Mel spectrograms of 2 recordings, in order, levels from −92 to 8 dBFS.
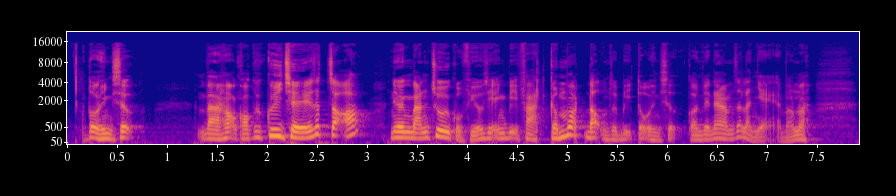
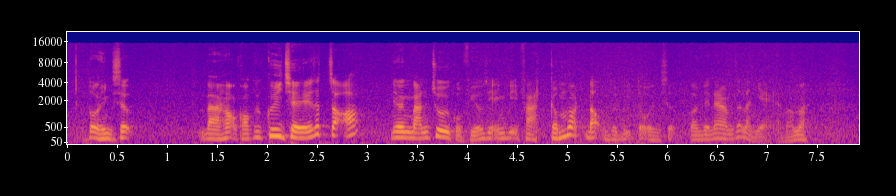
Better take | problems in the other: first | hiss; noticeable; throughout; 20 dB below the speech

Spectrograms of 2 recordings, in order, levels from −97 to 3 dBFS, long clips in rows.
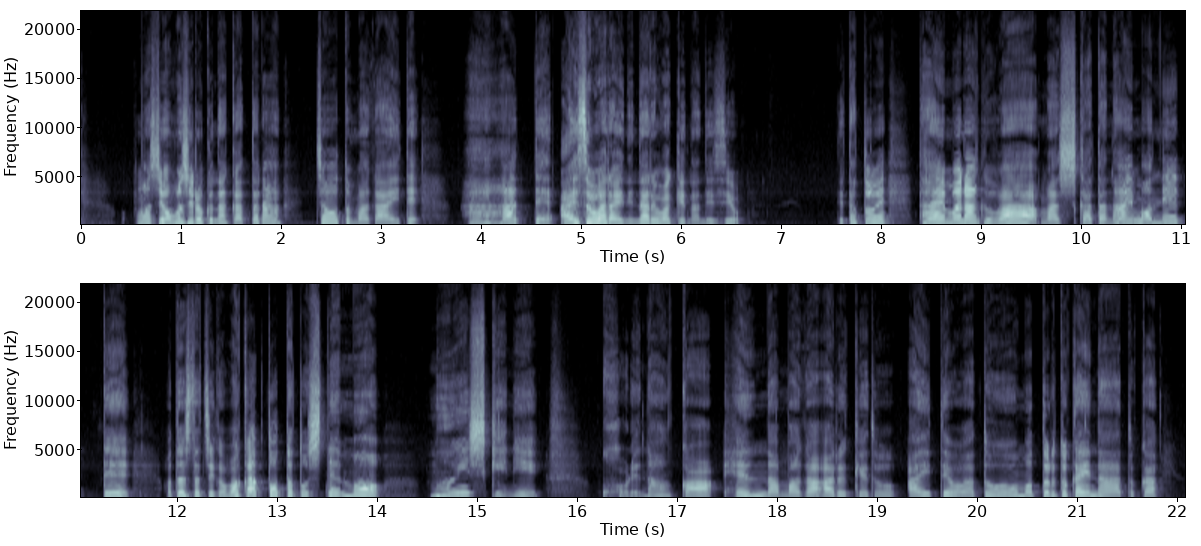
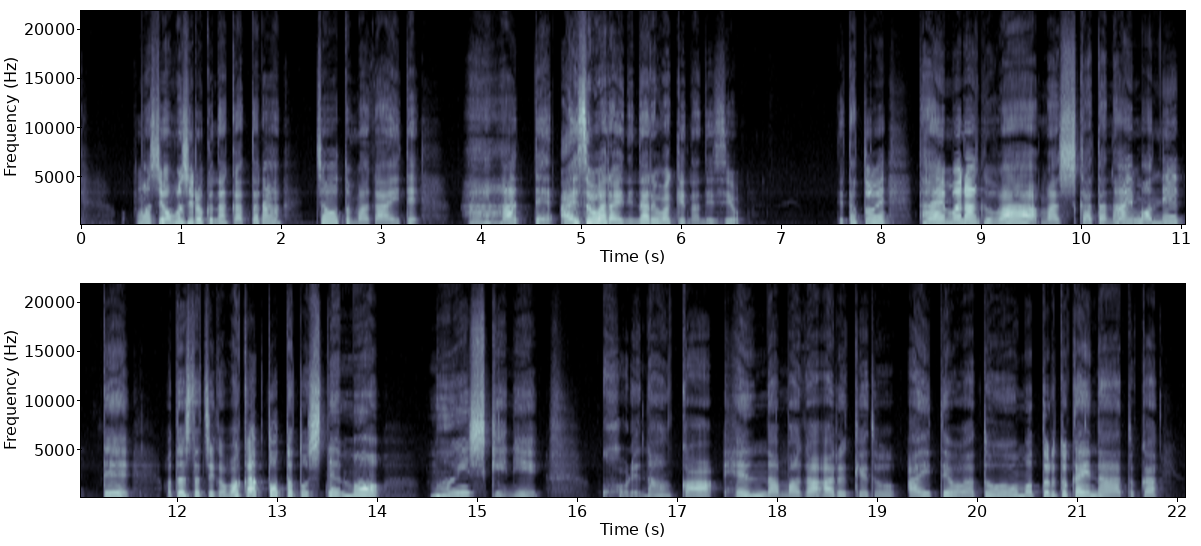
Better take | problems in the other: neither | thin; very slightly; fading below 300 Hz; the same in both

